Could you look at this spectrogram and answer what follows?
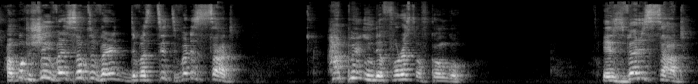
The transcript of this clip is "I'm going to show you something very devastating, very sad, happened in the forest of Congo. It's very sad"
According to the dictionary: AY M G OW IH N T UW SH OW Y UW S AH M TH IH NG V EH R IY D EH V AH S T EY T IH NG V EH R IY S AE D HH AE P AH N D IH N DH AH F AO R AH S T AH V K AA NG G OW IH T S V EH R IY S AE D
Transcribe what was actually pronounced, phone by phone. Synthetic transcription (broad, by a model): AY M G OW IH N T UW SH OW Y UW S AH M TH IH NG V EH R IY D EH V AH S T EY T V EH R IY S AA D HH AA P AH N IH N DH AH F AO R AH S T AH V K AA NG G OW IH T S V EH R IY S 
